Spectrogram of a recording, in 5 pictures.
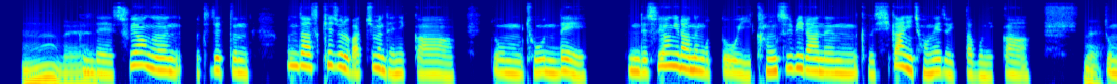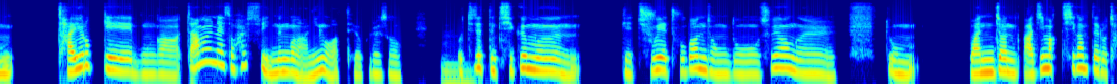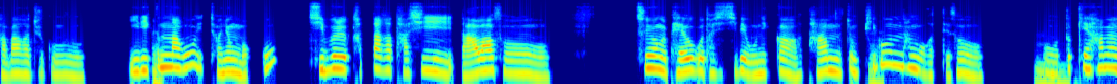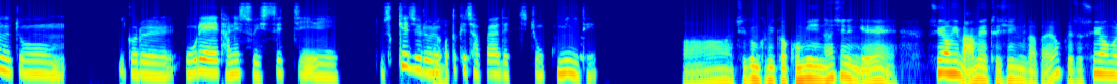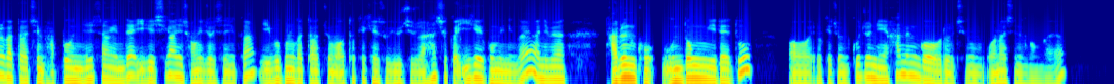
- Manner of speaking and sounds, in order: other background noise
- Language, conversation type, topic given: Korean, advice, 바쁜 일정 속에서 취미 시간을 어떻게 확보할 수 있을까요?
